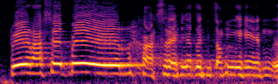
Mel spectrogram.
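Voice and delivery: high, loud, laughing demand; demanding shout. Retold or imitated. Complaining pilgrim shouting at the driver, loud and high. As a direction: yell for the AC to be turned up.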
